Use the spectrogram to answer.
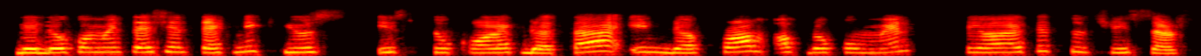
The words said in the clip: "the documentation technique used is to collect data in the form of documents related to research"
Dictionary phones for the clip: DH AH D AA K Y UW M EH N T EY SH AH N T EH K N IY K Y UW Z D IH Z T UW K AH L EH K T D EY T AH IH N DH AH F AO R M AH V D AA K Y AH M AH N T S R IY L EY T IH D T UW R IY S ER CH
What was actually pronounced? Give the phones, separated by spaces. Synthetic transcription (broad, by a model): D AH D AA K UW M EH N T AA S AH N T EH K N IY K Y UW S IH S T UW K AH L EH K D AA T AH IH N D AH F AO R M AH F D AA K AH M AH N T R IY L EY T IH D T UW R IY S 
